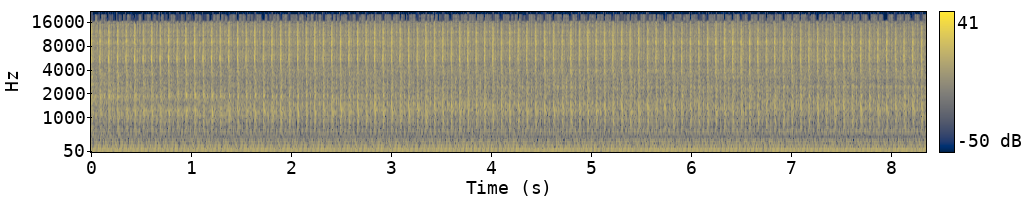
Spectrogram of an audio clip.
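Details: 2005 Kawasaki Vulcan 1500 V-twin idling with a loud, deep knock from the lower engine case, about three per second, after being ridden without oil and then overfilled with oil.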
